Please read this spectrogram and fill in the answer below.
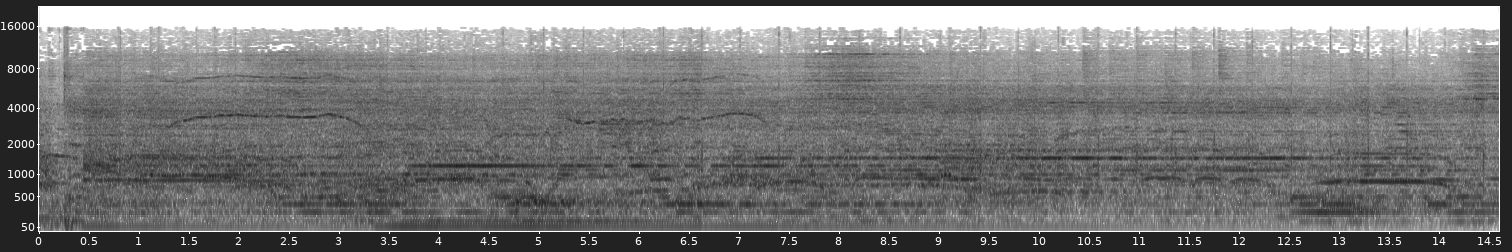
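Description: Loud live band music with a held low bass and sustained notes; voices shout over it.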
